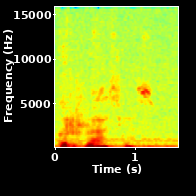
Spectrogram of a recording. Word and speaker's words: gracias: Can you roll your tongue and say gracias? As in muchas gracias.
